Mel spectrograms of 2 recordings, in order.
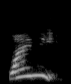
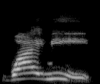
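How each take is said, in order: First: It sounds like a curious, open question. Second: It sounds like a complaining victim.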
